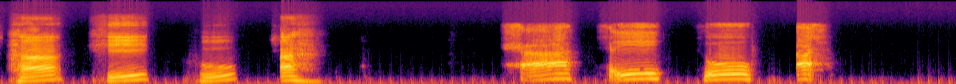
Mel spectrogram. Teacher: Jadi H besar itu berada di bawah, ya. Di bagian tenggorokan bawah.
